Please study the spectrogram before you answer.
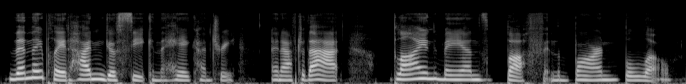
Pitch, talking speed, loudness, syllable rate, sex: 210 Hz, 185 wpm, -18 LUFS, 4.3 syllables/s, female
